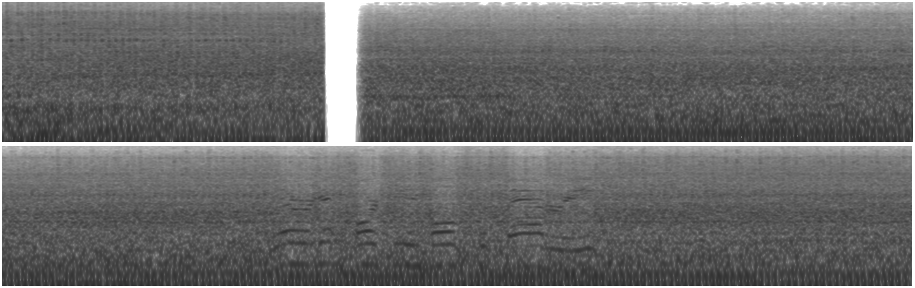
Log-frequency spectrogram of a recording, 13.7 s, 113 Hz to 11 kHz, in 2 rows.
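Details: Lesco zero-turn mower with Kohler CV20 20 HP V-twin, after charging-system repair with new regulator/stator parts: steady, even low rumble with smooth firing beat and no knocks or misses; running healthy.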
